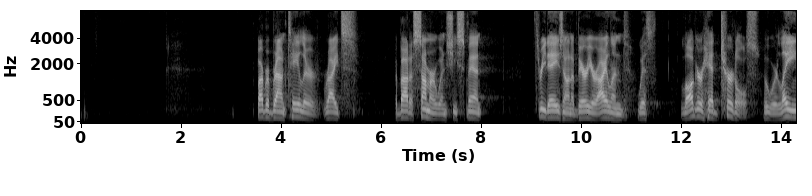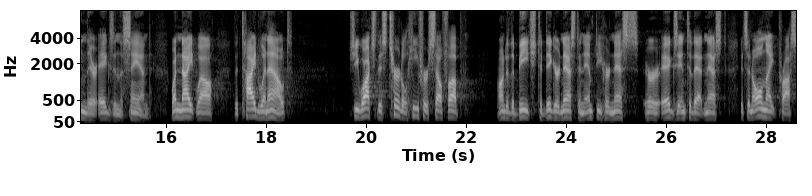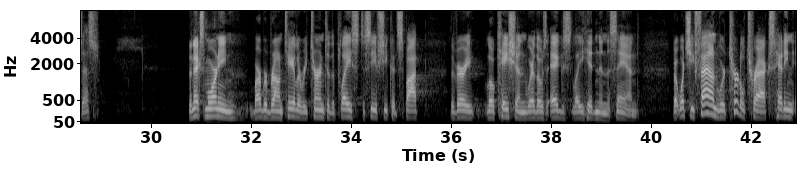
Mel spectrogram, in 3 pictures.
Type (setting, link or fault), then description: setting, large echoing room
